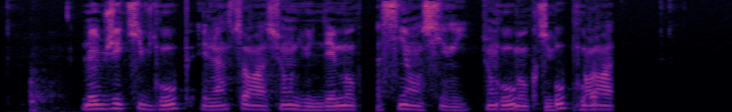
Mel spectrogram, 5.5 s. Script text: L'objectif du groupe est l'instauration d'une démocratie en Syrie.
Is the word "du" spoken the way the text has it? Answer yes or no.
no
